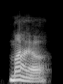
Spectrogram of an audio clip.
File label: "mire", Indian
